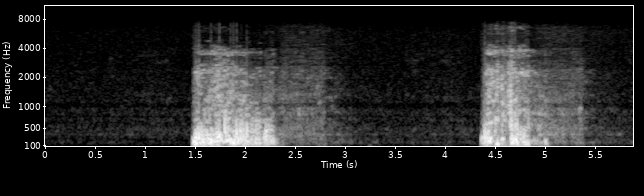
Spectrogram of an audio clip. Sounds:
Sneeze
